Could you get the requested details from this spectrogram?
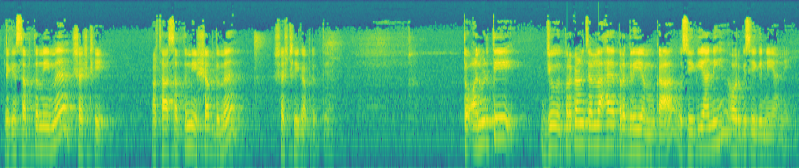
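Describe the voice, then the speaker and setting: Guy teaching grammar in class, kinda high voice, asks students stuff a lot, echoey room. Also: darkish tone. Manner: patient, explanatory, quizzes students often. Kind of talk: classroom lecture with questions to students.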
